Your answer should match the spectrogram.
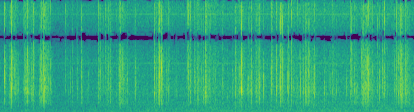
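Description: A Rubik's Cube's plastic layers being turned by hand in quick succession, giving irregular clicks and rattles as the faces snap round. The same short move sequence is being repeated over and over to bring the last corner into place.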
